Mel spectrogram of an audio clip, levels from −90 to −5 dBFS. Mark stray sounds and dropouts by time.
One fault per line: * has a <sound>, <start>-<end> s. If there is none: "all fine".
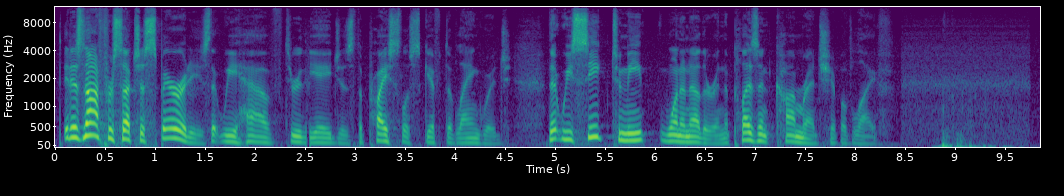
* has a dropout, 2.5-2.5 s
* has a thud, 8.8-9.7 s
